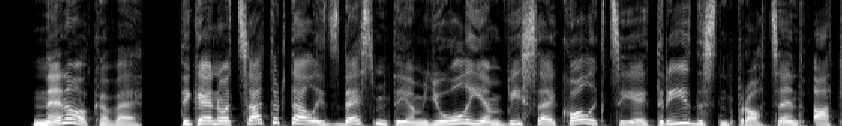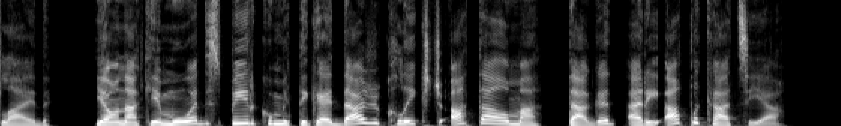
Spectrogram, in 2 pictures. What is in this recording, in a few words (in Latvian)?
Reklāma LV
